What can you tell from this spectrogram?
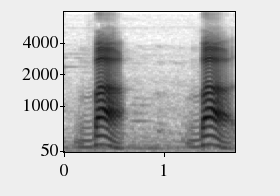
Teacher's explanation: বা হরফটির মাখরাজ তথা মাকাম হচ্ছে দুই ঠোট। দুই ঠোট হতে এই বা হরফটি উচ্চারণ হয় তথা এই ঠোটের ভিজা অংশ বা আপনারা যদি আমার দিকে লক্ষ্য করেন তাহলে দেখবেন আমি কিভাবে উচ্চারণ করি লক্ষ্য করুন।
